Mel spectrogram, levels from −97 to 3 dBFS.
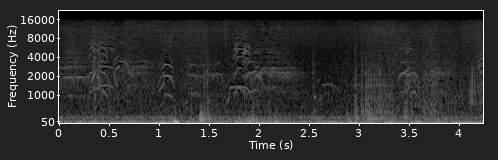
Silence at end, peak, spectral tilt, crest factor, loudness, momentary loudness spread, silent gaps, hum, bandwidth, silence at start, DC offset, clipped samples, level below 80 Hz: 0 s; -26 dBFS; -3.5 dB/octave; 18 dB; -51 LUFS; 7 LU; none; none; 16 kHz; 0 s; under 0.1%; under 0.1%; -50 dBFS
